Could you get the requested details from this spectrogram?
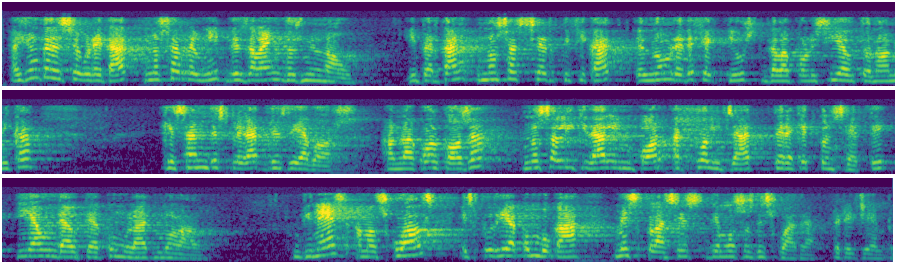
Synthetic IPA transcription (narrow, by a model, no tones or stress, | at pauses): ləʒunt̪əðəsəɣuɾət̪at̪̚nosareunit̪̚d̪ezðəlaɲd̪ozmilˠnɔw | ipəɾt̪annosasəɾt̪ifikat̪əlˠnombɾəðefək̚t̪iwzðələpulisiəːwt̪unɔmikə | kəsand̪əspləɣat̪̚d̪ezðəʎəβ̞ɔrz̥əmləkwalˠkɔzənosalikiðat̪limpɔɾt̪ək̚t̪uəlid͡zat̪̚pəɾakɛt̪̚konsɛp̚t̪əiaund̪ɛwt̪əːkumulat̪mɔla̰l | d̪inezəməlˠskwalˠzəspuð̞ɾiəkumbukamesplasezðəmosuzðəskwaðɾəpəɾəɡzemp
